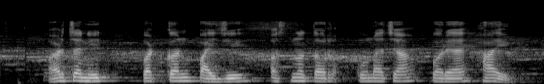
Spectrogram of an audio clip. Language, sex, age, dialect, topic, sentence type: Marathi, male, 25-30, Varhadi, banking, question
